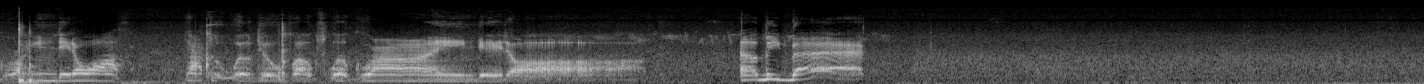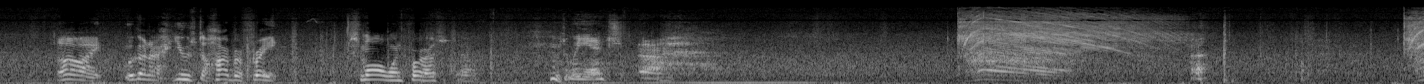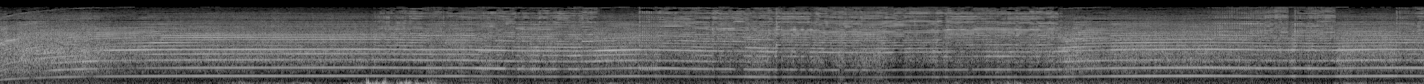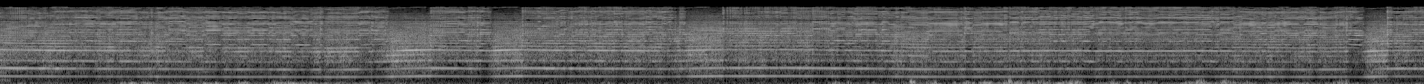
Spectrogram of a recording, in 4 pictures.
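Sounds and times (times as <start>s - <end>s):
cut-off tool whining: 23.8s - 26.4s, 28.2s - 56.9s
grinding against steel rivet: 40.8s - 56.9s.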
